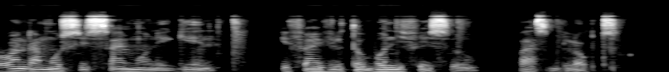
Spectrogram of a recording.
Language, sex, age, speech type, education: Nigerian Pidgin, male, 15-29, spontaneous, tertiary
